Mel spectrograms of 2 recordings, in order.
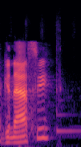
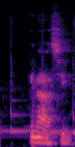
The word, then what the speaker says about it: Genasi: I can't think of how you pronounce it. The half elemental people. Oh, the Ganassi? Genasi, that's it.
